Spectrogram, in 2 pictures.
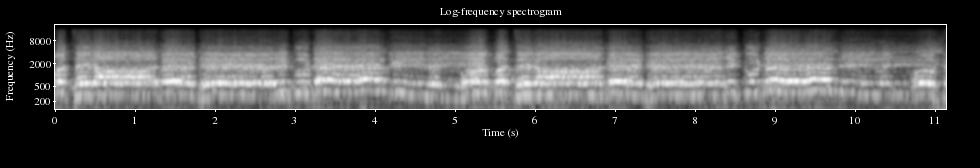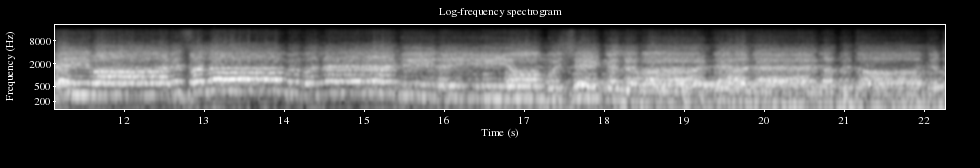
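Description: A crowd of men chanting a Punjabi noha (a mourning lament) together. Sharp slaps of chest-beating (matam) keep time with the chant, roughly once a second.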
